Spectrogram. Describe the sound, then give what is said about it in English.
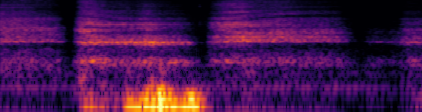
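A voice imitates heavy, drowsy breathing: a long, noisy airy breath in and out, then another, fairly loud, with no talking; imitating a man dozing off in a micro nap. “You know, you go into you go into that state where your eyes close, and then you could see the breathing, the heavy breathing that started.”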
